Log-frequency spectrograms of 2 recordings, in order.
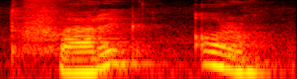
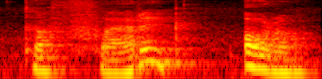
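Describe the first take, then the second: No difference in how they are said.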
